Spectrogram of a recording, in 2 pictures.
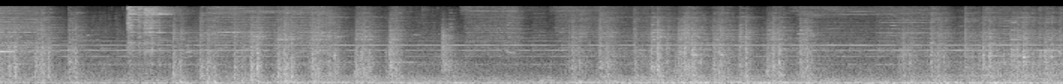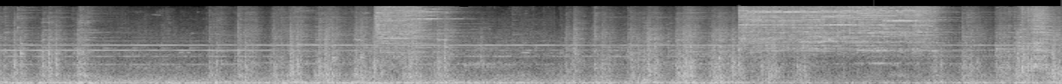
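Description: Freight train cars (tank cars and covered hoppers) rolling past: a steady rumble of wheels on rail with rapid clicking over the joints and a thin, high wheel squeal. A louder, hissing stretch comes near the end.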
